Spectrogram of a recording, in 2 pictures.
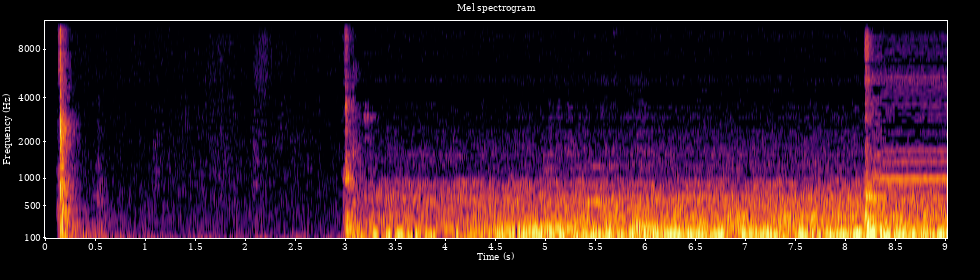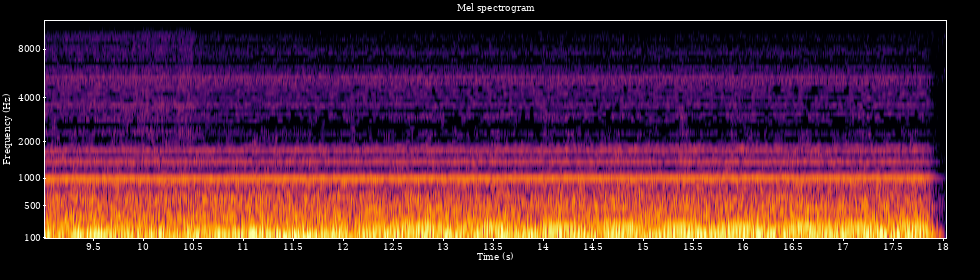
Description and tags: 1.13 gas-heather
Audio of gas heather that someone might have at home.
flatulence, gas, heather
